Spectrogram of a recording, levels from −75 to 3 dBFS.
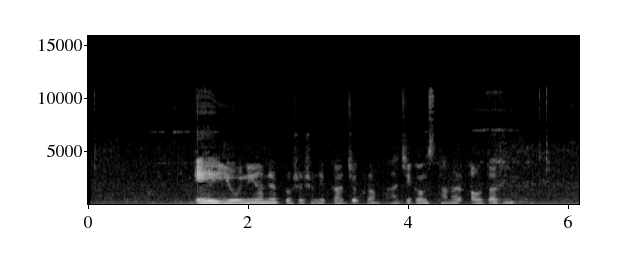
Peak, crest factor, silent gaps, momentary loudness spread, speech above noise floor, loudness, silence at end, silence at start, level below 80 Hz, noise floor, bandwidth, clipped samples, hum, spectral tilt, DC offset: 0 dBFS; 24 dB; none; 22 LU; 26 dB; -23 LUFS; 0 s; 0.8 s; -48 dBFS; -50 dBFS; 11.5 kHz; under 0.1%; none; -6.5 dB/octave; under 0.1%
